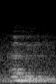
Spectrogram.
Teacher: Notice it makes a V sound instead of an F, soft F.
